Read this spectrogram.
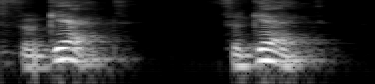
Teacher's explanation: not forget it's forget forget for is just a weak one forget get is the one that is stressed because it's a verb and because it has two syllables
